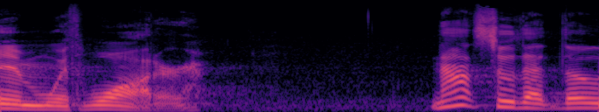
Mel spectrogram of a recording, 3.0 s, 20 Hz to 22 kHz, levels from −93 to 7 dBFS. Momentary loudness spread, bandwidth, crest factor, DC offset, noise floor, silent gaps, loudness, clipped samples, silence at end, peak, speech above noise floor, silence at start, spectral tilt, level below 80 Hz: 15 LU; 17 kHz; 18 dB; under 0.1%; -67 dBFS; none; -31 LUFS; under 0.1%; 0 s; -14 dBFS; 37 dB; 0 s; -4.5 dB/octave; -82 dBFS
